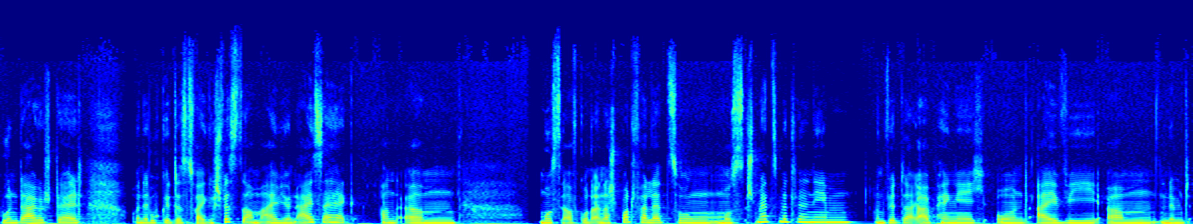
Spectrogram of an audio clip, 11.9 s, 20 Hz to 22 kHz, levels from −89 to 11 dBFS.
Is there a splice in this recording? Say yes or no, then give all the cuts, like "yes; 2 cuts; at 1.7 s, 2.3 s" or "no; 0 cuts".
yes; 6 cuts; at 1.5 s, 1.9 s, 4.0 s, 5.6 s, 7.5 s, 9.1 s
